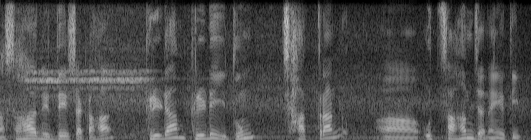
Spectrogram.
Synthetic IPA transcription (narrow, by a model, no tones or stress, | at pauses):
sɐɦɐniɾd̪eːʃɐkɐɦɐ̆ | kɾiɽaːmkɾiɽeit̪um | t͡ʃʰaːt̪ɾaːn | ut̪saːɦɐmd͡ʒɐnɐjɐt̪i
